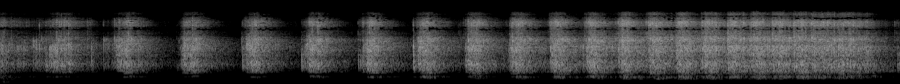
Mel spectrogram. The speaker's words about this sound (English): Every time I hear a slow clap like that, I think of the locker room in Varsity Blues.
